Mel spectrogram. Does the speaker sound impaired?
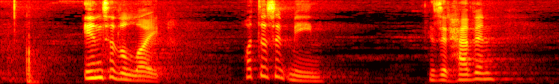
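No.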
